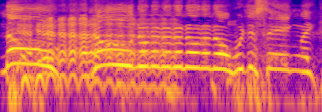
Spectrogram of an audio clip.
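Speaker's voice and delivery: panicked backpedal. Retold or imitated. Casting director backpedaling.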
